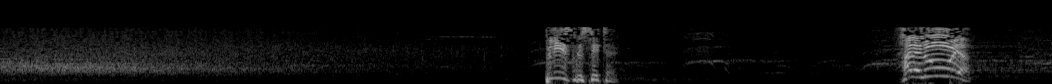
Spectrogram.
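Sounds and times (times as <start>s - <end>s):
big clap: 0.0s - 5.8s
speech: 5.6s - 6.3s.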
